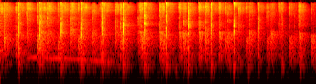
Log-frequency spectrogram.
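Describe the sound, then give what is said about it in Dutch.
Studio audience applause for two actors seated at the presenter's table: many hands clapping in a dense, irregular patter of sharp claps that holds steady at moderate loudness for the whole stretch, with no voices over it. “Nou, dan zou ik van de mensen hier in de studio willen vragen om de twee acteurs bij mij hier aan tafel alvast een heel groot applaus te geven.”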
